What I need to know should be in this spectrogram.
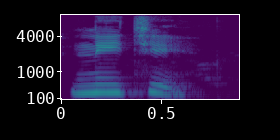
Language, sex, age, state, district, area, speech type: Hindi, female, 18-30, Uttar Pradesh, Azamgarh, rural, read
